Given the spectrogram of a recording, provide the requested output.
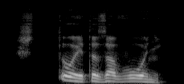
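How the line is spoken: Grumbling. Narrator (Russian): проворчал Сайтримба

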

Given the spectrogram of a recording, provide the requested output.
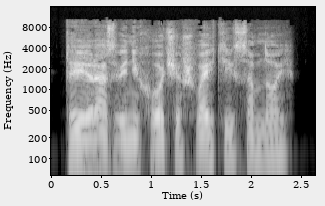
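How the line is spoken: Plain. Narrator (Russian): сказал Хиллери

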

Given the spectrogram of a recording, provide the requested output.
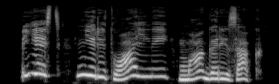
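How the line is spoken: Squeaky. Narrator (Russian): пискнул братец

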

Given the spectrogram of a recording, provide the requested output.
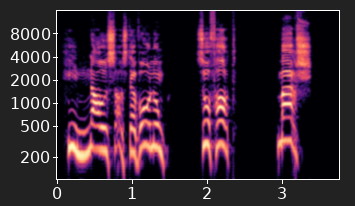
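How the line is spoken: Repeated screaming. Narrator (German): Schreiend rief immer wieder

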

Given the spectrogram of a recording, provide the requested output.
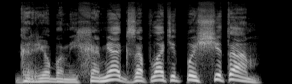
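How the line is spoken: Angry growl. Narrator (Russian): рыкнул я злобно

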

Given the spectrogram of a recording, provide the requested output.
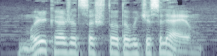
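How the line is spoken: Mocking question. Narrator (Russian): насмешливо поинтересовался Лето

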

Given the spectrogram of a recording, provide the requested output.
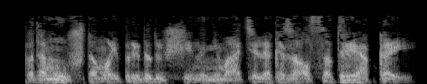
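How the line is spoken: Barked. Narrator (Russian): рявкнул он

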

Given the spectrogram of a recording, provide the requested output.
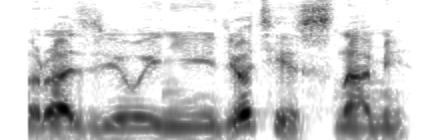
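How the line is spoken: Plain. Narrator (Russian): спросила Нифонтова Джона

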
